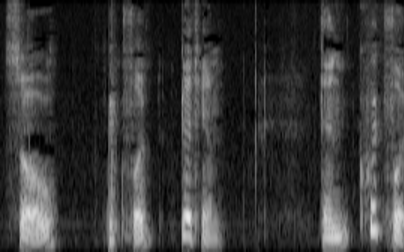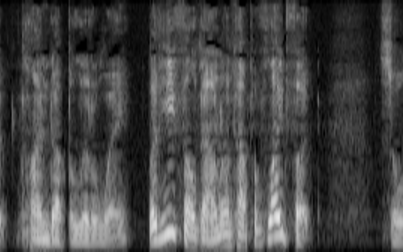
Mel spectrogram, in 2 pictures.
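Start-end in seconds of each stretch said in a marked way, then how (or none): none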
